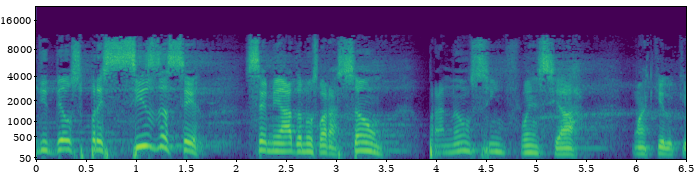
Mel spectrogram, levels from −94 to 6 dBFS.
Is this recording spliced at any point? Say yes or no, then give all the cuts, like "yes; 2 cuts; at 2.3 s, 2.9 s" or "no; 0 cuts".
yes; 1 cut; at 2.8 s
